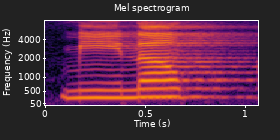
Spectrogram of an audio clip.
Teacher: ada Ya Sukun didahului harakat kasrah maka huruf tho panjang dua harakat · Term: Mad Thobi'i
